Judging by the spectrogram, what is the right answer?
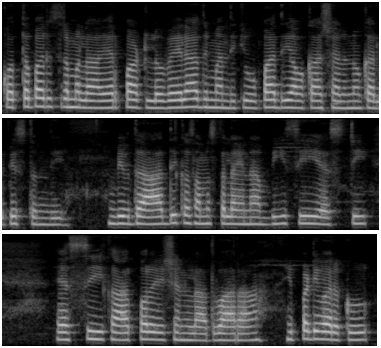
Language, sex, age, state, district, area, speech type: Telugu, female, 45-60, Andhra Pradesh, Guntur, rural, spontaneous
